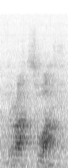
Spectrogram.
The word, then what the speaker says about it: Wrocław: Surprisingly, except to Poles, pronounced Wrocław.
